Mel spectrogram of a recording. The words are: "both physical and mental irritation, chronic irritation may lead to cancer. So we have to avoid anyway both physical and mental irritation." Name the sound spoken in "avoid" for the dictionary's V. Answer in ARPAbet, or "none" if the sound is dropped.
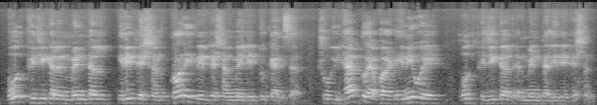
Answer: P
